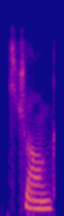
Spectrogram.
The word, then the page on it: strong: Indian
